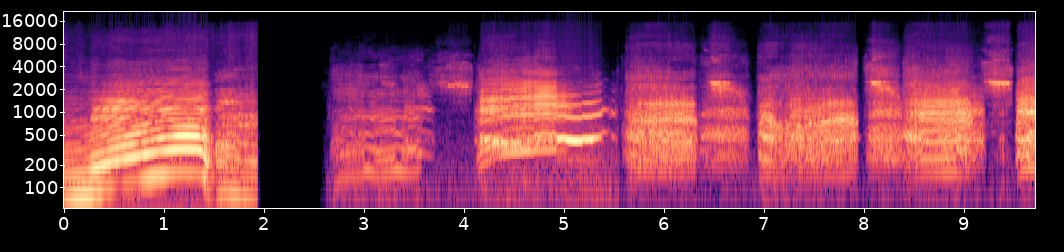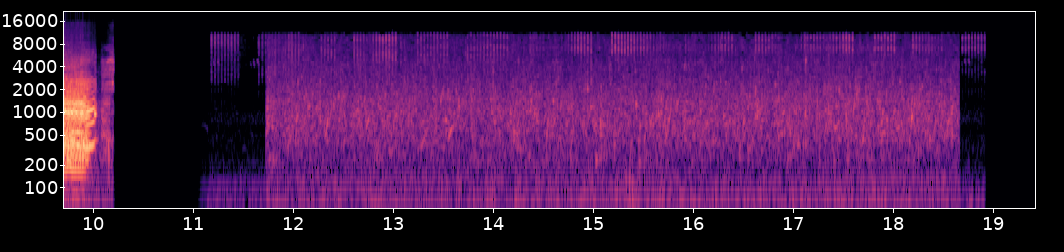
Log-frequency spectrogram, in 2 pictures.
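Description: Cow mooing: one long call rising then falling, then a run of loud calls with wavering pitch until about ten seconds in. After a short gap, a quieter steady rush of water washing over shore rocks until near the end.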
